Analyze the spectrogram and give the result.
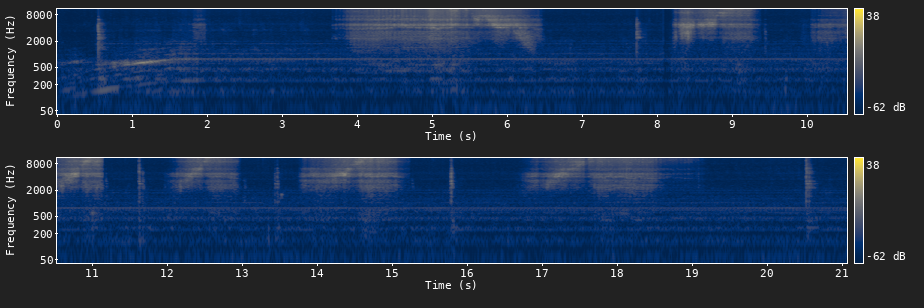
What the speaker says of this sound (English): then we can sand the inside here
